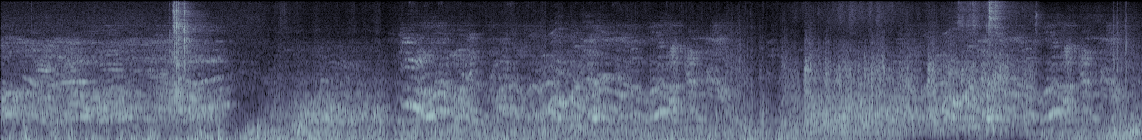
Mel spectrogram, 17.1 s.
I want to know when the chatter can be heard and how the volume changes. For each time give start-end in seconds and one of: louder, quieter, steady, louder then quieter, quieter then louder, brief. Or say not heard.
0.0-17.0 steady.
